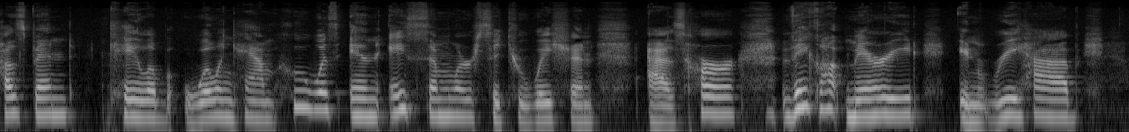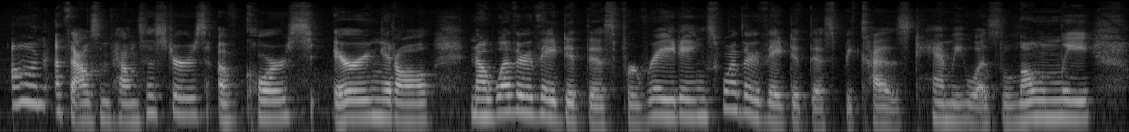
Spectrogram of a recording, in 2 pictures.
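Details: Adult female narrator; typical voice.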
